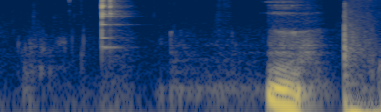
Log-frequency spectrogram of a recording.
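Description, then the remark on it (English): A sharp clink of a cup or glass, then a brief slurping sip followed by a heavier thunk as the drink is set down. No one speaks. “Let me get a sip here.”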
